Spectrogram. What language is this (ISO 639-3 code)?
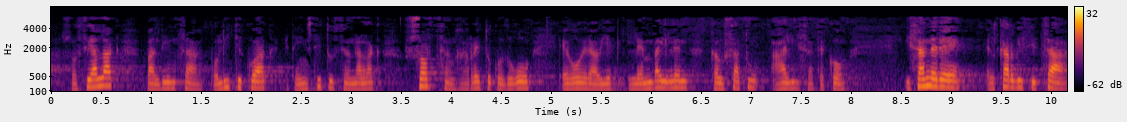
eus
